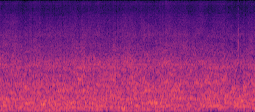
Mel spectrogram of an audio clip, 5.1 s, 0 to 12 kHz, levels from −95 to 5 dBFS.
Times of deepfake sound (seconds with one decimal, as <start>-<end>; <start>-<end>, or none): 0.0-0.8; 1.4-5.1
